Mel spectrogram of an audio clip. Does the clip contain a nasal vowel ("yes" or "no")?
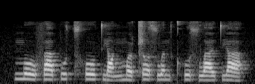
no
